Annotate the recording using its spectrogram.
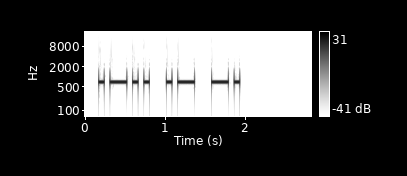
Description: Morse code, heard as a keyed tone, about 17 wpm, 700 Hz. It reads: LAN
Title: Top Three Letter Combinations in Words 17wpm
